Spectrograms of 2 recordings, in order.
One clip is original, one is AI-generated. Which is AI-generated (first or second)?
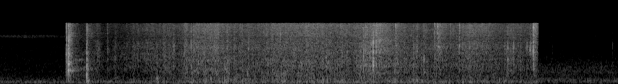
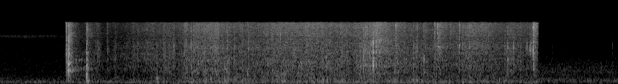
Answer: second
